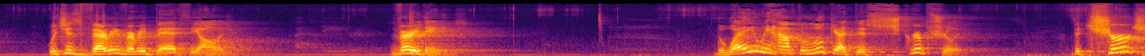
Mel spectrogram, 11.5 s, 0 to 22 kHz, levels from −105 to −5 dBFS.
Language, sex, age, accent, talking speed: English, male, 30-49, American, 100 wpm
